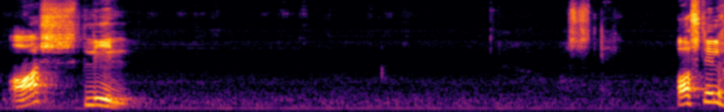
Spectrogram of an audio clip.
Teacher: অর্থাৎ তালুবর্ষের উচ্চারণ দন্তস হয়ে যাচ্ছে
